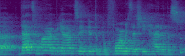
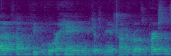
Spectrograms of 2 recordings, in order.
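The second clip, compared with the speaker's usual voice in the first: ordinary talk, nothing marked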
